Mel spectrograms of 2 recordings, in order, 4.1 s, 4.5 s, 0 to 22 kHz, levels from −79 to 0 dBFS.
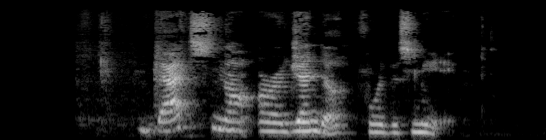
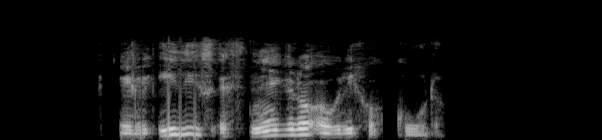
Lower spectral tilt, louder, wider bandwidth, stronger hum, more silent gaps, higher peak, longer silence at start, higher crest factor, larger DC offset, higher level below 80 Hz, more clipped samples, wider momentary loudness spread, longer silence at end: second, -1.5 dB/octave vs -6.5 dB/octave; about the same, -22 LUFS vs -22 LUFS; first, 16.5 kHz vs 7.6 kHz; neither; second, none vs 2.88-2.97 s; about the same, -4 dBFS vs -6 dBFS; second, 0.75 s vs 0.9 s; about the same, 22 dB vs 18 dB; neither; second, -74 dBFS vs -58 dBFS; neither; first, 22 LU vs 13 LU; second, 0.75 s vs 1.25 s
